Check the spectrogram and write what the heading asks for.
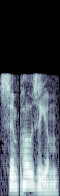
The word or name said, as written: symposium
